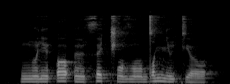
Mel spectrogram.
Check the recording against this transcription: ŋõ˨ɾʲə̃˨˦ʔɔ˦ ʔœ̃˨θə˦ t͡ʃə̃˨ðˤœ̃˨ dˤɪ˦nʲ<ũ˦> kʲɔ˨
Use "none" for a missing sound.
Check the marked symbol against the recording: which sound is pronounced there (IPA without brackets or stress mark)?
ũ˨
